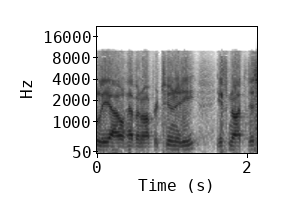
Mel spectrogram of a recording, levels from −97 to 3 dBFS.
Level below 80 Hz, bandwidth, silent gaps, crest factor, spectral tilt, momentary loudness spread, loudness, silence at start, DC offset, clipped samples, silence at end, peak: -46 dBFS; 11 kHz; none; 12 dB; -2 dB/octave; 9 LU; -11 LUFS; 0 s; under 0.1%; 0.3%; 0 s; 0 dBFS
